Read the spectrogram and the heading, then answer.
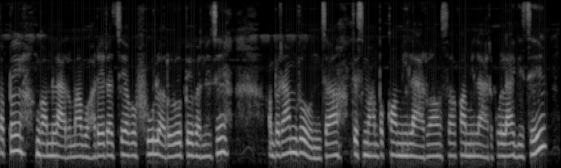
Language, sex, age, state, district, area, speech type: Nepali, female, 45-60, West Bengal, Jalpaiguri, urban, spontaneous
